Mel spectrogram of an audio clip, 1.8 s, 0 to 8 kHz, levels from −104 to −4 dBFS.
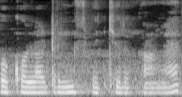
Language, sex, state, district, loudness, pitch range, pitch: Tamil, female, Tamil Nadu, Kanyakumari, -18 LUFS, 155-170 Hz, 160 Hz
